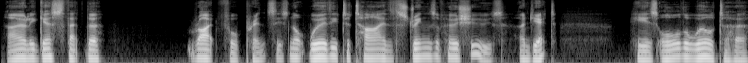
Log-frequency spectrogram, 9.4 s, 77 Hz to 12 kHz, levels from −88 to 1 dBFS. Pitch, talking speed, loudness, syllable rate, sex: 115 Hz, 155 wpm, -21 LUFS, 4.2 syllables/s, male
